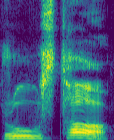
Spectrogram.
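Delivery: روستا drawn out slowly, rolled ر at the start; slow model word. Shown as a demonstration. Teacher shows how to read روستا with ر slowly. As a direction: carefully sound out روستا as rus-ta. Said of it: "رے والے الفاظ کو ہم کیسے پڑھیں گے".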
